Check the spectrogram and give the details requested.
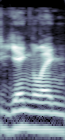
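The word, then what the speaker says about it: Yuengling: guy in the chat said it's pronounced yingling but okay.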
